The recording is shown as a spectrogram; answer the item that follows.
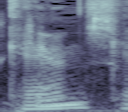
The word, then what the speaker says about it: Cairns: An aircraft flying from Sydney to, how do you pronounce that, Cairns? – Cairns.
